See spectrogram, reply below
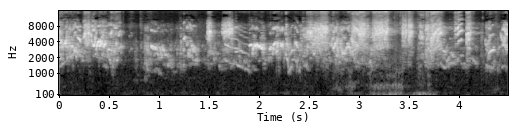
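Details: Budgerigars, a colourful breeding pair, chattering with fast, scratchy chirps and whistled squeaks, while a short low rumble sounds near the end.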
